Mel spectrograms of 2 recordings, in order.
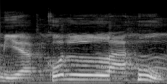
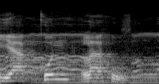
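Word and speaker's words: يكن له: Walam yakullahu kufuwan ahad. Yakullahu, bukan yakun lahu. Kalau yakun lahu itu izhar, jelas ya, seperti kufuwan ahad.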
